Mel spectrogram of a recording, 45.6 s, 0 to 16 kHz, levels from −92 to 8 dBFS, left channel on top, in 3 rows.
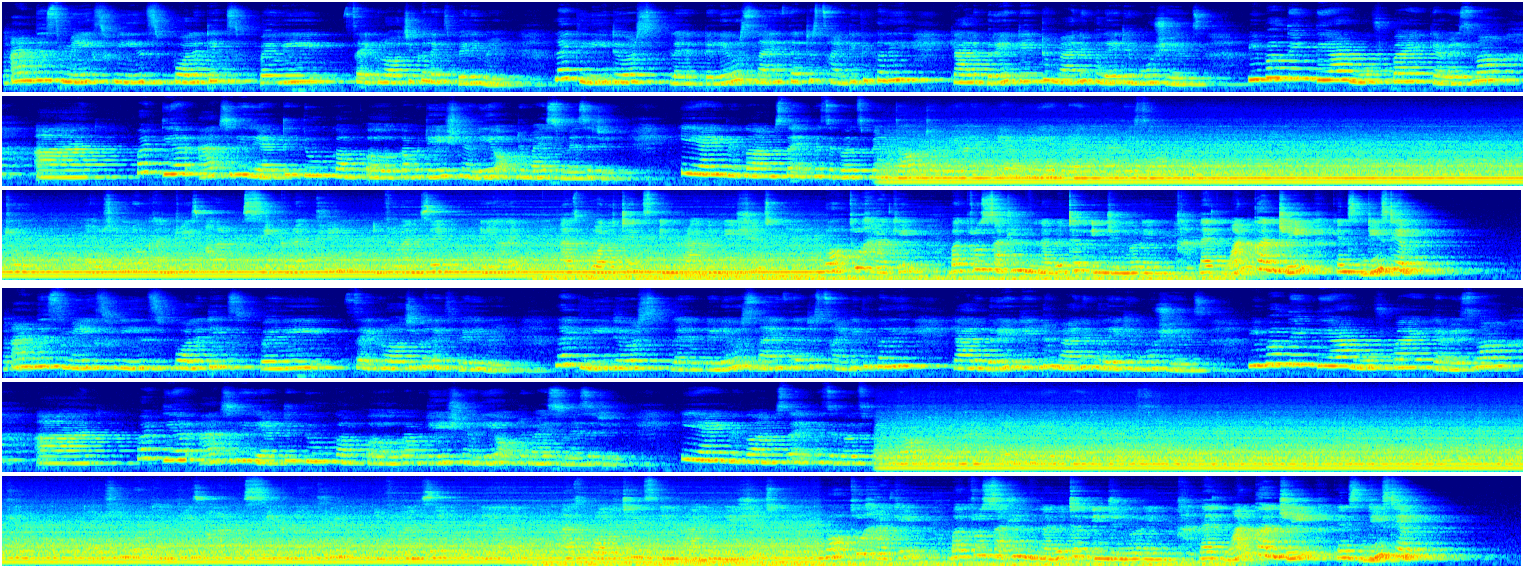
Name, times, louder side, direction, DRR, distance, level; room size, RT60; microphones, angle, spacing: voice 1, 0.1-2.3 2.6-3.1 3.5-16.1 16.6-21.7 22.0-27.6, left 2 dB, 55° left, -3 dB, 0.4 m, -29 dB
sound 1, 23.9-38.6, left 2 dB, 35° right, 0.3 m, -26 dB
voice 2, 30.4-30.8 31.2-39.6 39.9-44.5, left 1 dB, 90° left, -4 dB, 0.9 m, -26 dB
sound 2, 34.2-42.7, equal, 5° left, 0.6 m, -33 dB
3.6 x 2.9 x 2.8 m, 1.3 s
head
